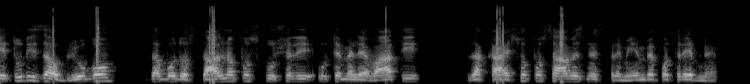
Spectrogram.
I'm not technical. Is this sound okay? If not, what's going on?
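No. The speech has two kinds of problems.

Integer overflow: sharp, violent cracks at about 0.53 s just after "tudi za", 0.96 to 0.98 s just before "da bodo", 2.10 to 2.14 s just after "da bodo", then 3.86 s, 4.97 to 5.03 s and 5.60 to 5.63 s. They are much harsher than ordinary distortion. When the loudest moments went past the biggest number the system could store, the value wrapped around to the opposite extreme instead of being held at the limit.

Lost packet rebuilt from error correction: there are two brief rough, grainy patches at about 3.61 to 3.67 s and 6.69 to 6.75 s, each about 40 ms long, with no silence. This fits a couple of pieces of audio going missing in transmission. The piece that followed each one carried a lower-quality spare copy, so the player used that copy to fill the gap.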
